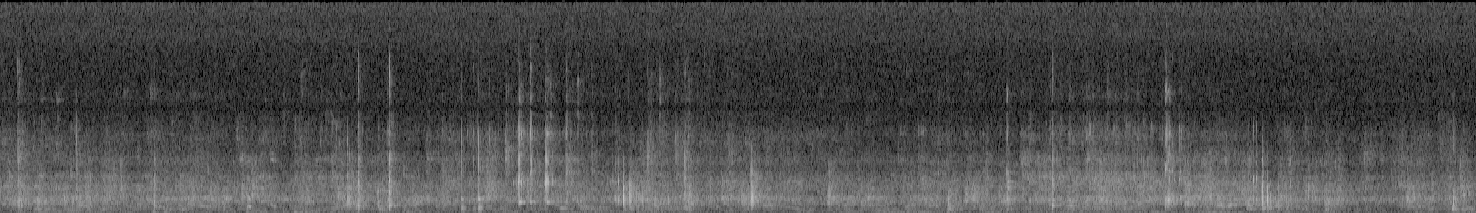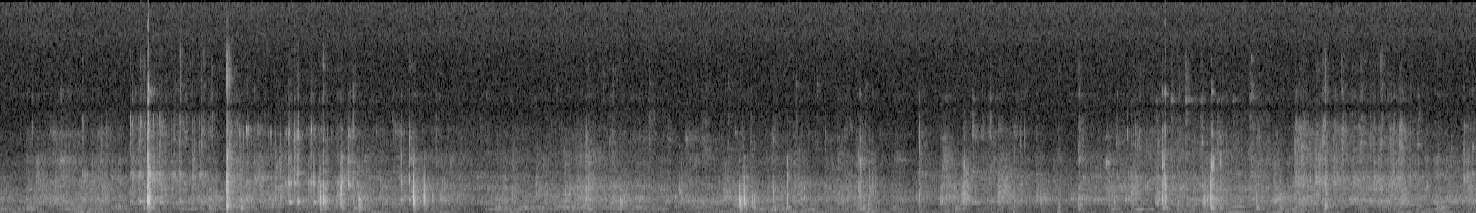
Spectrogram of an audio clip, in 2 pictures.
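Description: Backgammon checkers click and clack against the board.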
